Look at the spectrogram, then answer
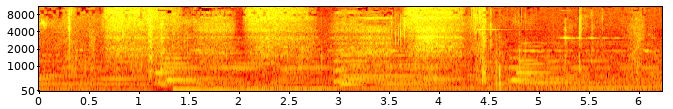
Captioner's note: sad music; breathing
